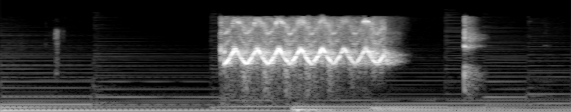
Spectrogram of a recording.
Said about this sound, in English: What they are, it's just a keychain. And when you have it on your purse or on your belt loop, and when you pull it, it makes a very loud noise.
